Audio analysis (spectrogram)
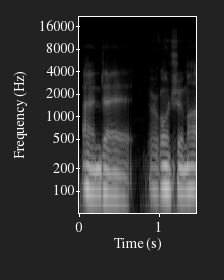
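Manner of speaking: normal talking voice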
